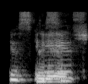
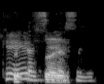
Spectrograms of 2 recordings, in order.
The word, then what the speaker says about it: Qu'est-ce que c'est: How do we pronounce it? Qu'est-ce que c'est? Qu'est-ce que c'est?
